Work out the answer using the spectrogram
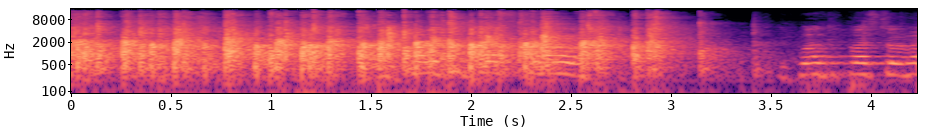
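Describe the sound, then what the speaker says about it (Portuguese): A church congregation claps together in quick, steady applause during a service, the rhythmic hand claps close and loud before fading into scattered claps and a brief tone at the end. "podem aplaudir o Senhor Jesus nessa noite?"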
